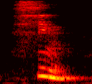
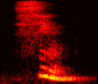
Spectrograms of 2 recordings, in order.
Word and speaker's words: 信: 信, 金. And when you are pronouncing both of these characters, do not roll your tongue. 信, 金. Just keep your tongue flat and relaxed there.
